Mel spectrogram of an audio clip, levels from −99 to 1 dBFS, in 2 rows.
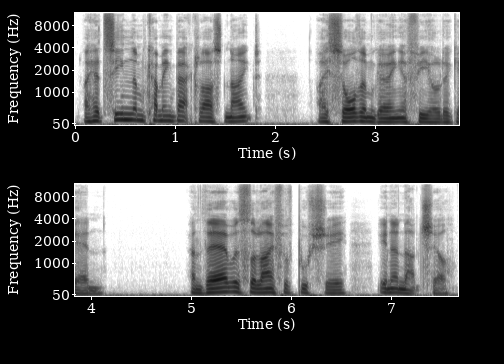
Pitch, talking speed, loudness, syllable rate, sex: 115 Hz, 190 wpm, -18 LUFS, 5.2 syllables/s, male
